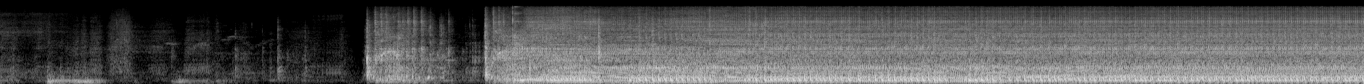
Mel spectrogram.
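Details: Salvaged small two-stroke generator, after new NGK spark plug and carburetor clean (replacing old plug): fires after a few pulls and holds a steady, even fast drone with no misses; normal running.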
